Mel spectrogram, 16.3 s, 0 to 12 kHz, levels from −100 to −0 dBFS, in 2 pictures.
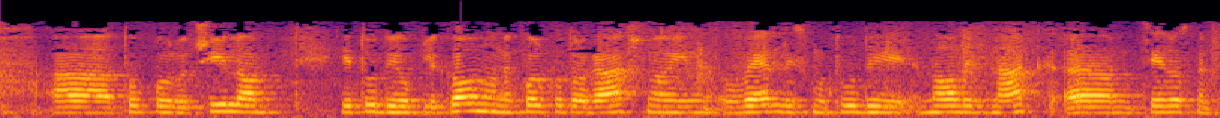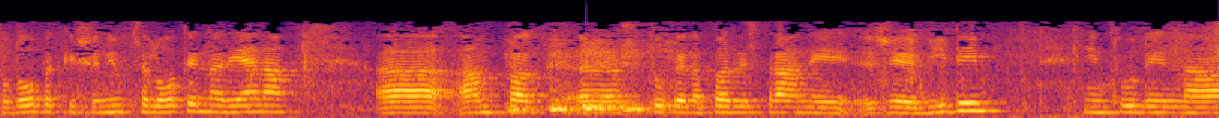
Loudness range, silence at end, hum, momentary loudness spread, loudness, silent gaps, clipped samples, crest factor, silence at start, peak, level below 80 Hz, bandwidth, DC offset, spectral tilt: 2 LU; 0 s; none; 7 LU; -15 LUFS; none; under 0.1%; 14 dB; 0 s; 0 dBFS; -44 dBFS; 6.6 kHz; under 0.1%; -7 dB/octave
